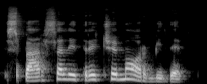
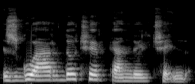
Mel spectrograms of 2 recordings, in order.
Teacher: in tutte queste parole finali l'accento cade sempre sulla sesta sillaba del verso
